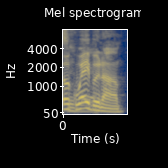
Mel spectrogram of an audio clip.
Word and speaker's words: Okwuebunam: Okwuebunam. – Okwuebunam. I don't think the ooh is Okwuebunam. It's only four syllables.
